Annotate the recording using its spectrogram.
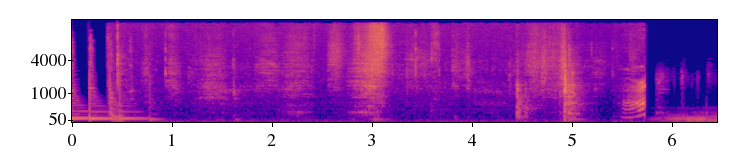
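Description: Hands twisting and pulling picture-hanging wire on the back of a plywood board: soft rubbing and scraping of wire and wood, with a few sharper, louder scrapes near the end. Electronic music with a beat plays for about the first second.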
